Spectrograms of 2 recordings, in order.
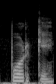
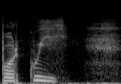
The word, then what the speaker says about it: porque: same combination rule and instead we say porque you throw the u and you say porque all right so this is pronounced as porque not por qui so that's one of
